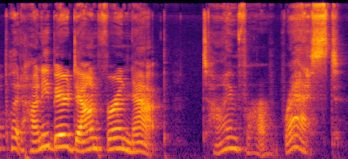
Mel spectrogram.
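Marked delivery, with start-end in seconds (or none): 2.0-3.4 tired inner thought. A narrator's reading.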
